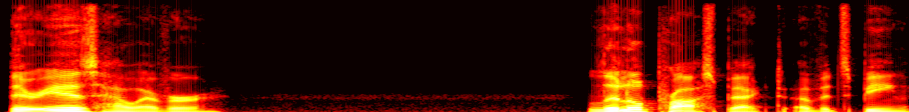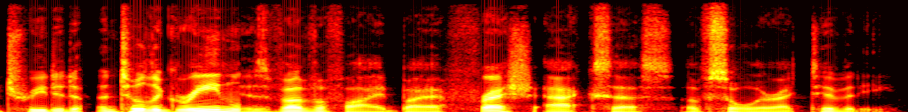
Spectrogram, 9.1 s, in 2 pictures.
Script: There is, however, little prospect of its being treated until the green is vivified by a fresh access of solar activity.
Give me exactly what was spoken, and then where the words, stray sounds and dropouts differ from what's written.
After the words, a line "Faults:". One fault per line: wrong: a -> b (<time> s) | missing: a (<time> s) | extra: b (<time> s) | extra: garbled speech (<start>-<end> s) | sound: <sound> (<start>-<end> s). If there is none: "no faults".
There is, however, little prospect of its being treated until the green is vivified by a fresh access of solar activity.
Faults:
no faults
